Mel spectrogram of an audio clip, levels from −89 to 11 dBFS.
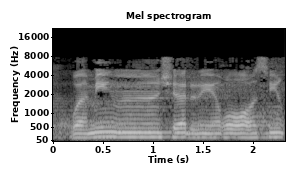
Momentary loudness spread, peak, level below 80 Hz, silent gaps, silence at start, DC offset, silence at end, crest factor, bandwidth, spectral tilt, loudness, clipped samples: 3 LU; -2 dBFS; -58 dBFS; none; 0 s; under 0.1%; 0 s; 14 dB; 8 kHz; -4 dB/octave; -17 LUFS; under 0.1%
